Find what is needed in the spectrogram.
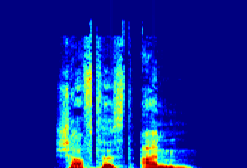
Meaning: inflection of anschaffen: 1. second-person singular preterite 2. second-person singular subjunctive II
- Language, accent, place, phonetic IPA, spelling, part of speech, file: German, Germany, Berlin, [ˌʃaftəst ˈan], schafftest an, verb, De-schafftest an.ogg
